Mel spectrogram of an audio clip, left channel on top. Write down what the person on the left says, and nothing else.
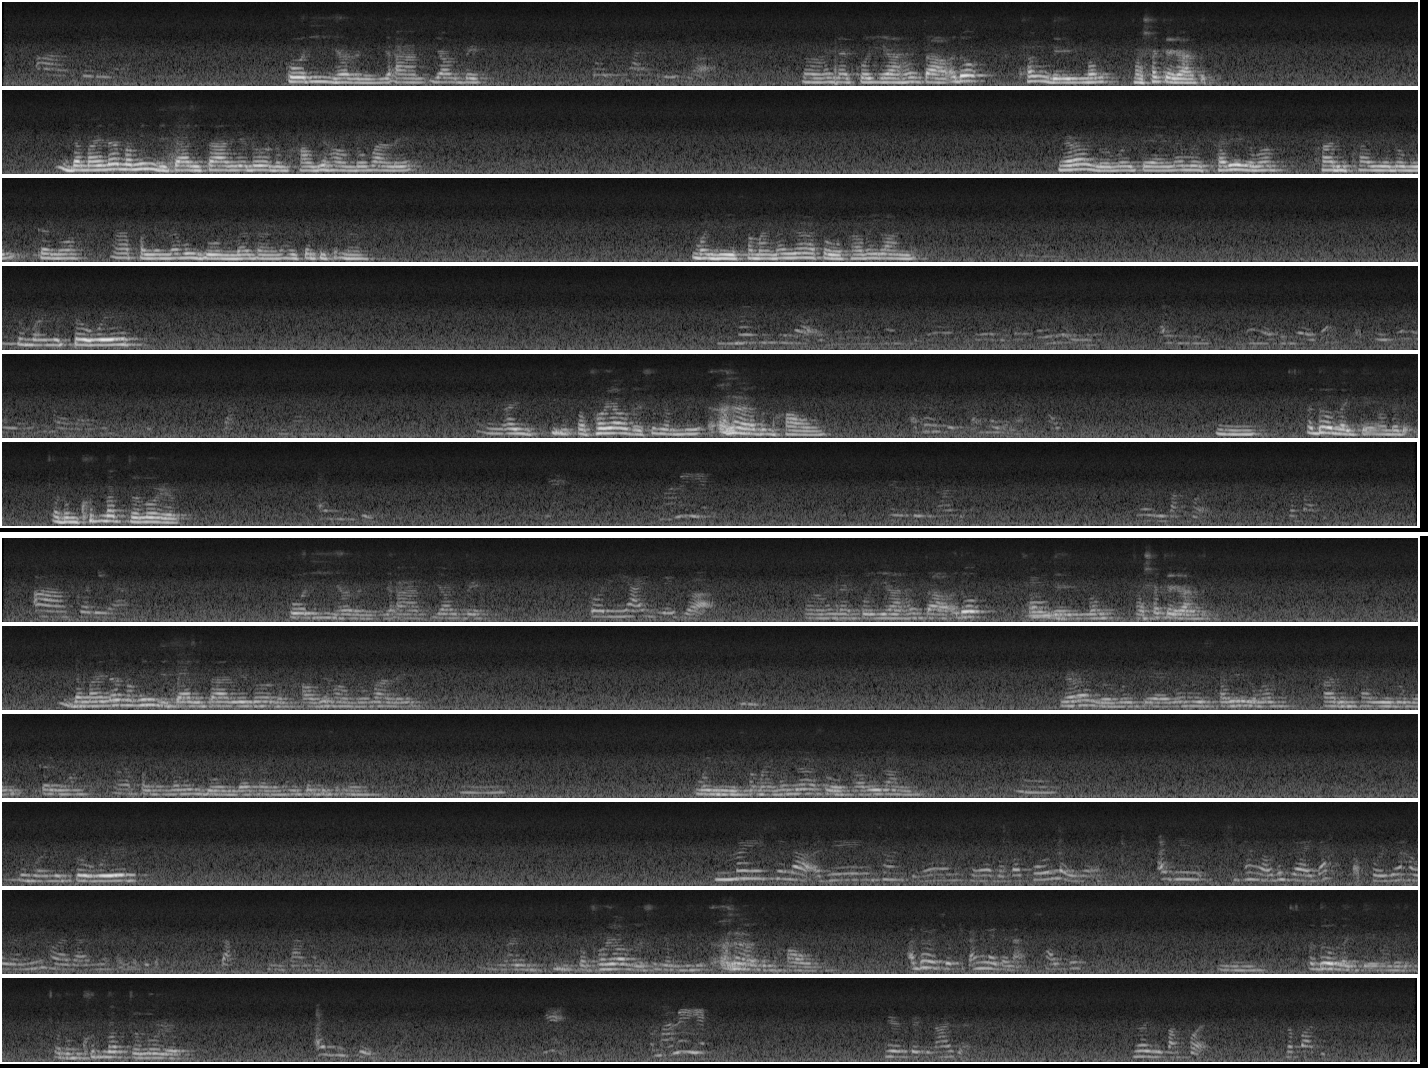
ꯀꯣꯔꯤ ꯍꯥꯏꯕꯅꯤ ꯌꯥꯟ ꯌꯥꯎꯗꯦ
<unintelligible> ꯑꯗꯣ ꯈꯪꯗꯦ
ꯑꯩ ꯃꯁꯛ ꯀꯩꯀꯥ ꯑꯗꯨꯃꯥꯏꯅ ꯃꯃꯤꯡꯗꯤ ꯇꯥꯗꯤ ꯇꯥꯔꯦ ꯑꯗꯣ ꯑꯗꯨꯝ ꯍꯥꯎꯗꯤ ꯍꯥꯎꯔꯝꯗꯧ ꯃꯥꯜꯂꯤ
ꯉꯔꯥꯡꯗꯣ ꯃꯣꯏ ꯇꯌꯥꯏꯅ ꯃꯣꯏ ꯁꯔꯦꯡ ꯑꯃ ꯐꯥꯗꯤ ꯐꯥꯌꯦ ꯑꯗꯨꯕꯨ ꯀꯩꯅꯣ ꯑꯥ ꯄꯪꯒꯟꯗ ꯑꯃꯨꯛ ꯌꯣꯟꯕ ꯑꯗꯨꯃꯥꯏꯅ ꯑꯃꯨꯛ ꯆꯠꯇꯤ ꯆꯠꯅ
ꯃꯣꯏꯒꯤ ꯁꯨꯃꯥꯏꯅ ꯉꯥ ꯑꯆꯧꯕ ꯐꯥꯕꯩ ꯂꯥꯡꯗ
ꯑꯗꯨꯃꯥꯏꯅ ꯇꯧꯋꯦ
<inaudible> ꯎꯝ ꯑꯩꯗꯤ ꯄꯐꯣꯔ ꯌꯥꯎꯗ꯭ꯔꯁꯨ ꯉꯝꯅꯤ ꯑꯗꯨꯝ ꯍꯥꯎꯕꯅꯤ
ꯎꯝ ꯑꯗꯣ ꯂꯩꯇꯦ ꯑꯩꯉꯣꯟꯗꯗꯤ ꯑꯗꯨꯝ ꯈꯨꯠ ꯅꯞꯇ꯭ꯔ ꯂꯣꯏꯔꯦꯕ <inaudible>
